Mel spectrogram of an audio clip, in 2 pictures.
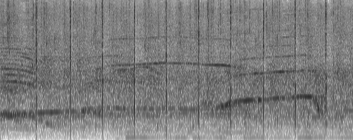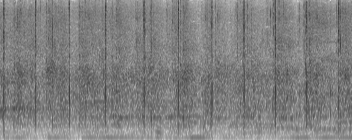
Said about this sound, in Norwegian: Stor applaus for det!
